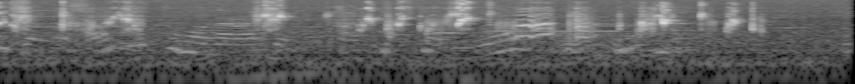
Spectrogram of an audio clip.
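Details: Young female budgerigar, six months old, practising calls and speech: continuous rapid chatter of scratchy chirps, short whistled notes and soft mumbled warbling, with no pauses.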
